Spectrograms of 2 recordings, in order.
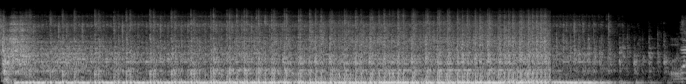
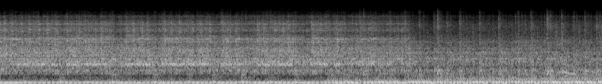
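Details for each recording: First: Old two-stroke snowmachine after idle screw reset from about five turns open back to factory 1.5 turns: steady, even burble for several seconds; now starts first pull and idles better, normal idle. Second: Old snowmachine two-stroke with a new battery and a new fuel filter (the old one had caught rust) starts without priming but boggy, its burble wavering and refusing to settle at idle; idle screw needs adjusting for a dirty carburettor.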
